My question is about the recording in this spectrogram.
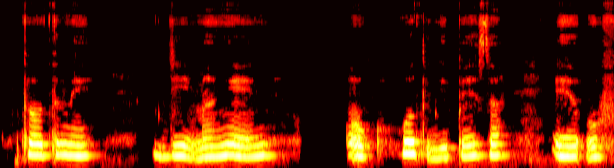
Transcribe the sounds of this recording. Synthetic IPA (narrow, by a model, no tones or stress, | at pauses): t̪ot̪nɛ | d͡ʒimaŋɛn | ɔkwot̪ɡipɛsa | eof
